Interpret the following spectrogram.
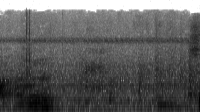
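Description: Crickets chirring in a faint, steady, high-pitched trill.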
